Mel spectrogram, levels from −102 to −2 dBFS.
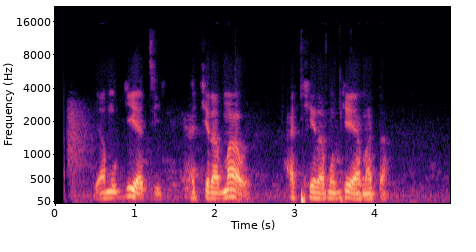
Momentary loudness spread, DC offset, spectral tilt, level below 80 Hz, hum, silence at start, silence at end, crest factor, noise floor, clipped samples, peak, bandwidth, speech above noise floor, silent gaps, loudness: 18 LU; under 0.1%; -10 dB/octave; -38 dBFS; none; 0.2 s; 0.75 s; 18 dB; -54 dBFS; under 0.1%; -4 dBFS; 6.6 kHz; 35 dB; none; -20 LUFS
